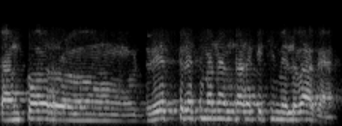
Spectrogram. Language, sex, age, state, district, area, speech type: Odia, male, 45-60, Odisha, Nuapada, urban, conversation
